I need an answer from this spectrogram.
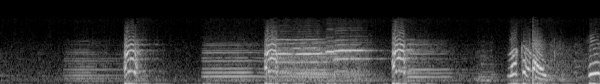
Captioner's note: dog barks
